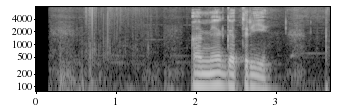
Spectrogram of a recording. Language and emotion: Russian, neutral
